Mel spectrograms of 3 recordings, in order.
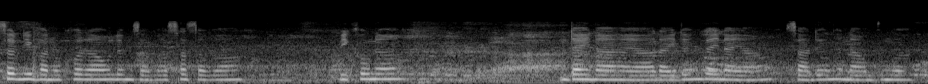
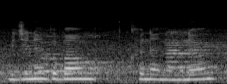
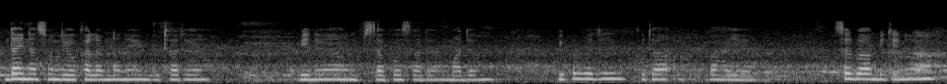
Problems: continuous background conversations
